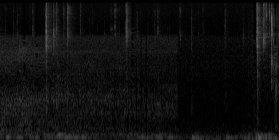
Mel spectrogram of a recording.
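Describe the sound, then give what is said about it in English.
Rapid, hard clacking of keys on a computer keyboard, fairly loud, with a steady stream of irregular taps and a few heavier strikes toward the end. “You're typing hard as hell.”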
